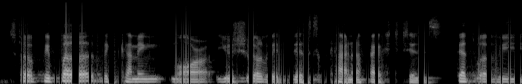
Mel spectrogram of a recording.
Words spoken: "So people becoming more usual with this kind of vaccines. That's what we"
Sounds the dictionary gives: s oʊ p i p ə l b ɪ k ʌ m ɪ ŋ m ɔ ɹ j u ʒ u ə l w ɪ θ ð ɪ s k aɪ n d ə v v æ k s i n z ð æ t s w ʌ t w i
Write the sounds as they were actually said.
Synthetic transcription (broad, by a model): s oʊ p i p ə l b ɪ k ʌ m ɪ ŋ m ɔ ɹ j u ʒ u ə l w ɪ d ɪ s k aɪ n d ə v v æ k ʃ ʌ n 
